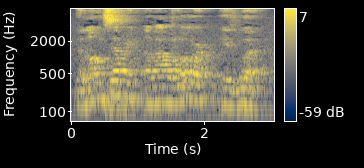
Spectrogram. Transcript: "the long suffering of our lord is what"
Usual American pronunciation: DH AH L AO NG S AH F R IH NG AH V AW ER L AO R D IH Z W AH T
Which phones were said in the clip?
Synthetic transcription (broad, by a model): DH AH L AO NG S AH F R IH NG AH V AW ER L AO R D IH Z W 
